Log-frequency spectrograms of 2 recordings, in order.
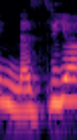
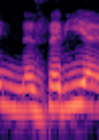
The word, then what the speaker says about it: نظریہ: اصل مفہوم کیا ہے۔ سب سے پہلے تو تلفظ ٹھیک کیجیے گا۔ عموماً لوگوں کے منہ سے یہ لفظ نکلتا ہے نظریہ پاکستان، یہ لفظ نظر سے نہیں نکلا ہوا، ٹھیک ہے، یہ نظر ہے، سوچ سے، انسانی ذہن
